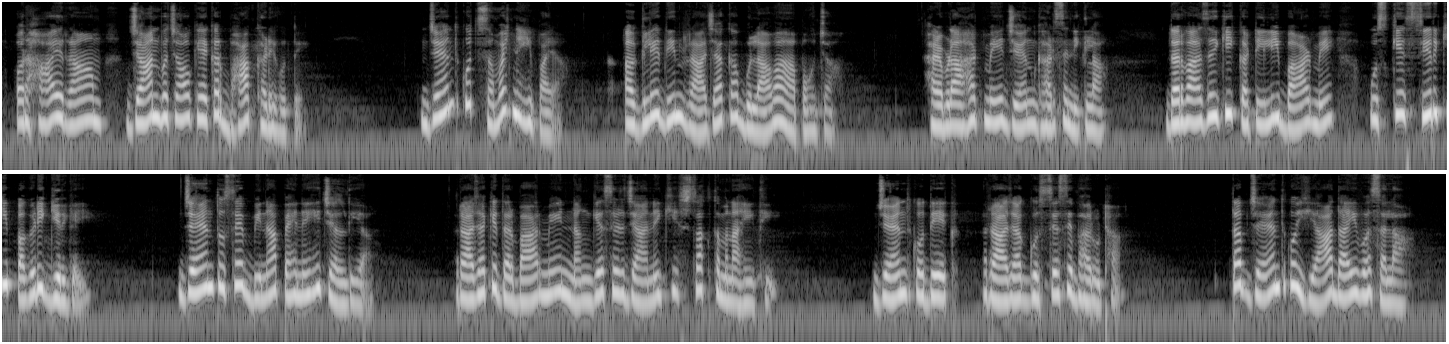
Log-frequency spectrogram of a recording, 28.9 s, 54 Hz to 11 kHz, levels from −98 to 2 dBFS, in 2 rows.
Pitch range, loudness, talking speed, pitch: 165-255 Hz, -22 LUFS, 145 wpm, 220 Hz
